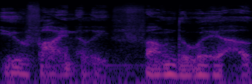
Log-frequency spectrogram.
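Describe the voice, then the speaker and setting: The speaker uses a put-on character voice. Background noise is clearly heard. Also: moderate pace. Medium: video game.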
